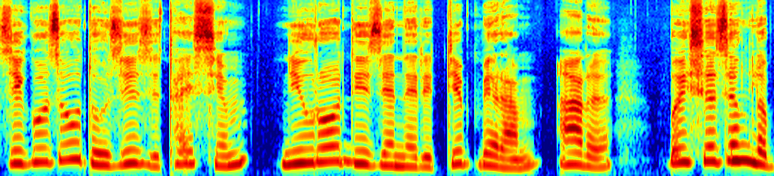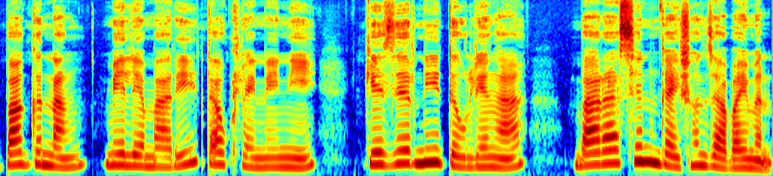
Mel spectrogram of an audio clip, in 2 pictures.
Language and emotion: Bodo, neutral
